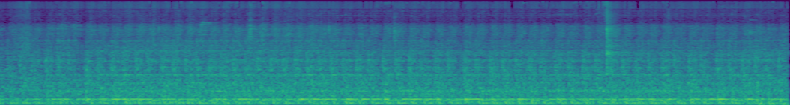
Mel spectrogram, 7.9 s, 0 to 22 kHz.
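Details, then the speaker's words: Honda XR150 motorcycle, 18,000 km, cold engine just reassembled after cylinder head noise repair, exhaust blocked to listen: even, smooth single-cylinder idle, no knock or tapping; now totally quiet. "Vemos que quedó totalmente silencioso."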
